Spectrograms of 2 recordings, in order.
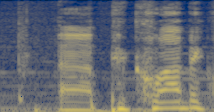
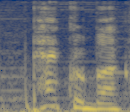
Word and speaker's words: Pequabuck: Now, I'm going to be fishing the Pequabuck River today. And, you know, I should mention, by the way, that I've always pronounced it Pequabuck, and then one of my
